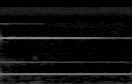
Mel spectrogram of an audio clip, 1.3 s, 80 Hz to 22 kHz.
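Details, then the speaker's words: A 512 Hz tuning fork, struck on the knee rather than a hard surface to avoid overtones, gives a steady pure ringing tone as the stimulus for Weber and Rinne hearing tests. "you don't want to strike the tuning fork on a hard object such as a table because that can damage the tuning fork and it can produce overtones which can affect the test results"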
